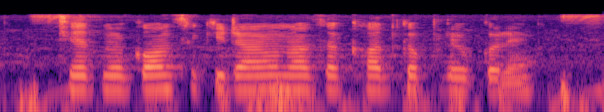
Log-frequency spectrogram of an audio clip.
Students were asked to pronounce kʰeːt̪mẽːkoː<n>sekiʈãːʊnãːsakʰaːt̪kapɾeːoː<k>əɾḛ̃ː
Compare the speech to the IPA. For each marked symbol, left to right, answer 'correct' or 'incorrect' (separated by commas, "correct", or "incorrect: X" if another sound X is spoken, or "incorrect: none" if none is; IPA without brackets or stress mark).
correct, correct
